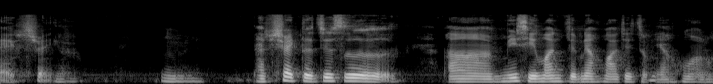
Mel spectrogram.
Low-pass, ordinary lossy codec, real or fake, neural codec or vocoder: none; none; fake; autoencoder, 22.05 kHz, a latent of 192 numbers a frame, VITS, trained on one speaker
